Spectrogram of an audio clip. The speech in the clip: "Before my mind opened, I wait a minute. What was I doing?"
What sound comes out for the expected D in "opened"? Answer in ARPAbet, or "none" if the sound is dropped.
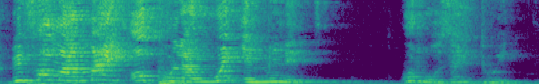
none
